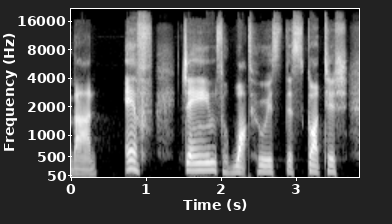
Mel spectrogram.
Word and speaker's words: James: If he was born on the same day with James, what? Let's call him James. But the way that Thai pronounce words, we don't pronounce the last consonant so much.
